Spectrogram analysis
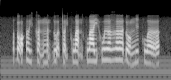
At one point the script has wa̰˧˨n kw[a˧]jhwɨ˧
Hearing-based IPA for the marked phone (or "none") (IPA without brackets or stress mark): a˧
